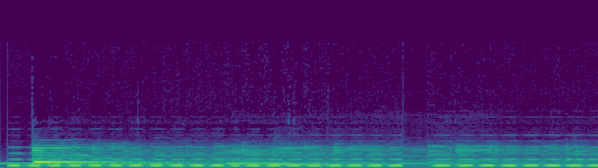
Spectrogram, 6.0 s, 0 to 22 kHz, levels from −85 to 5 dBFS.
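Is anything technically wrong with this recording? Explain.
Yes. At 2.35 to 2.37 s the music lurches forward, losing about 50 ms of material. These are compressed frames skipped: whole coded frames were missing or rejected, so the audio jumps ahead by the length of the frames left out.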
